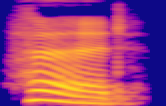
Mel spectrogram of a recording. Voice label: "heard", British English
